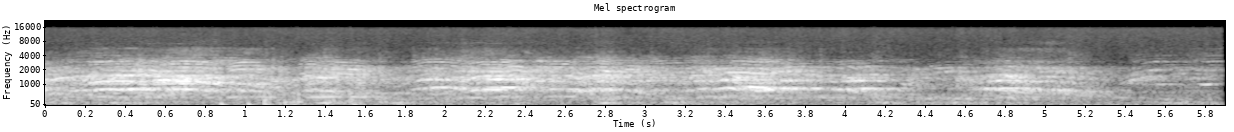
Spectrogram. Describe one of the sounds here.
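A crowd of men and women cheers and shouts in a large echoing hall.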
